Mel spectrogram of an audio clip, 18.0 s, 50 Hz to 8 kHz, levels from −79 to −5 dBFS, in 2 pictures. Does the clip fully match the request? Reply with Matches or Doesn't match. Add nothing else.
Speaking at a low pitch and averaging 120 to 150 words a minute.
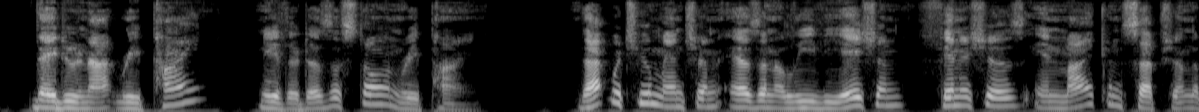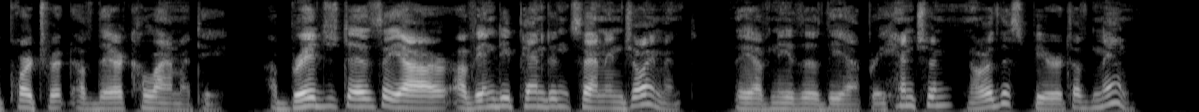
Matches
